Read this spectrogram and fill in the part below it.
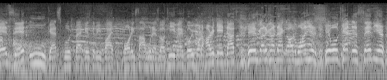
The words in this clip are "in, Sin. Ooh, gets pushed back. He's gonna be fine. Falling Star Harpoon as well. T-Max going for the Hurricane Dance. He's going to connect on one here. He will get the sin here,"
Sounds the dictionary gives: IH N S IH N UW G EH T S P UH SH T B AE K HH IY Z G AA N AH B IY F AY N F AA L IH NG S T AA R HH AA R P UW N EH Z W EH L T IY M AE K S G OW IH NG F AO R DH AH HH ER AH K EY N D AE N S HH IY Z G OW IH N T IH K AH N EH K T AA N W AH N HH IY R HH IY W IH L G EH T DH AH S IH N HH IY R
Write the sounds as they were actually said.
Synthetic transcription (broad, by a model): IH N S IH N UW G EH T S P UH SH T B AE K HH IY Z G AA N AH B IY F AY N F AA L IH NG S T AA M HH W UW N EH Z W EH L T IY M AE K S G OW IH NG F AO R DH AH HH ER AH K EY N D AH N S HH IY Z G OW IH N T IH K AH N EH K T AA N W AH N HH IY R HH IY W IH N G EH T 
